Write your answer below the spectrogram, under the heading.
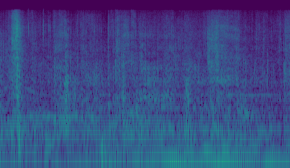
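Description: A plastic spoon stirring thick, lumpy liquid-soap paste in a crock pot: soft squishing and scraping, with a short louder scrape just after the start.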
